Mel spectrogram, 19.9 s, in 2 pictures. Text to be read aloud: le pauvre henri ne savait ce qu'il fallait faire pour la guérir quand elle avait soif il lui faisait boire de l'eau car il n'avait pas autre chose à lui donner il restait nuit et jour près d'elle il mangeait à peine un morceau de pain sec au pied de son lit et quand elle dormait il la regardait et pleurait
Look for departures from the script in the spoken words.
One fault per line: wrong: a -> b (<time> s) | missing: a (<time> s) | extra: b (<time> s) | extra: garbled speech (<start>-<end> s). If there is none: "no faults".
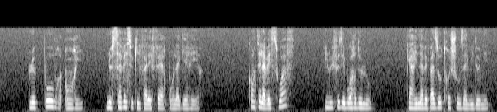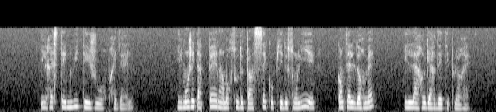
no faults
